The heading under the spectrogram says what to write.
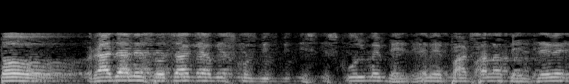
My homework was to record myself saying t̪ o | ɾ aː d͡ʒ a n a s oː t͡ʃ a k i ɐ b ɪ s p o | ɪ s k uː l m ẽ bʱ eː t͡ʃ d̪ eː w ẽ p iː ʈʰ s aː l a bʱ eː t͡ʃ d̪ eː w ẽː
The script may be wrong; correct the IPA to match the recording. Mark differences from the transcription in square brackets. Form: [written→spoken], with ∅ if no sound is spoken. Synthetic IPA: t̪ o | ɾ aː d͡ʒ a n [a→e] s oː t͡ʃ a k i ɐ b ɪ s [p→k] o | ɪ s k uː l m ẽ bʱ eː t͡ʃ d̪ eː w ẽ p [iː→aː] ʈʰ s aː l a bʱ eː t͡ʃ d̪ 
